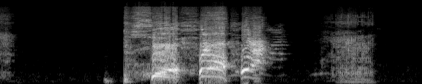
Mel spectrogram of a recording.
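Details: Man coughing during a sour pickle balls eating challenge: several harsh, explosive coughs in quick succession with strained voiced sounds and a throat-clearing breath afterward, then talk of throwing up.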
